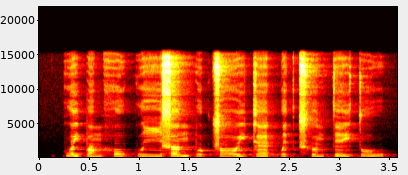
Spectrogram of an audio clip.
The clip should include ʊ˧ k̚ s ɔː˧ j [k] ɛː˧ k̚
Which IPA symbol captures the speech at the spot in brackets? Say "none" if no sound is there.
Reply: k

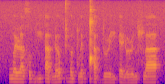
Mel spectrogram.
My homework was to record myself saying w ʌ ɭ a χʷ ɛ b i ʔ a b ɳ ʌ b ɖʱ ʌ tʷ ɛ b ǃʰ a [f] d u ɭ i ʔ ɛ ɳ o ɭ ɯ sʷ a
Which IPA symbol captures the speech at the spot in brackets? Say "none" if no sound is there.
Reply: b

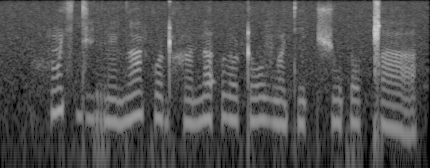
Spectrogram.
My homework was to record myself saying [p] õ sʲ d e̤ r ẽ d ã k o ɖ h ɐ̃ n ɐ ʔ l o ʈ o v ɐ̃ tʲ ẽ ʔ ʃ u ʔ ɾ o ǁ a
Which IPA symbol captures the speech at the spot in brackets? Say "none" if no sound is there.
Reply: h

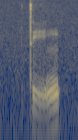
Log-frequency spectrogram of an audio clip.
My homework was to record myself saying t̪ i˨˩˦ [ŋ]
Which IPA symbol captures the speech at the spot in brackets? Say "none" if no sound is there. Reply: ŋ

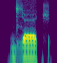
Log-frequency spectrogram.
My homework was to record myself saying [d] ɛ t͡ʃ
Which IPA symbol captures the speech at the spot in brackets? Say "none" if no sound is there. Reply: d͡ʑ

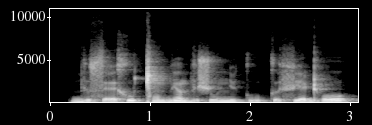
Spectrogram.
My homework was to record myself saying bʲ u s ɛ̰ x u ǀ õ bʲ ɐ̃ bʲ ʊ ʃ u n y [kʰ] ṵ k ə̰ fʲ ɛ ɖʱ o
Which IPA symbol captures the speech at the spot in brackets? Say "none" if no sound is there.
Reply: k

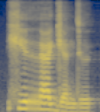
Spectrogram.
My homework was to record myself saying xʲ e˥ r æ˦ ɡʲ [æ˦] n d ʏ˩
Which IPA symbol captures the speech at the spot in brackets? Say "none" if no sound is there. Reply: æ˩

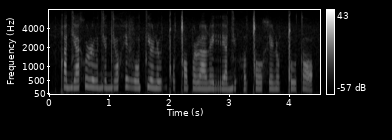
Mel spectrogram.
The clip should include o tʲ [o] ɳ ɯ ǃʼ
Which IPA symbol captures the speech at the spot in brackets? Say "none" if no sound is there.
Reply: ɤ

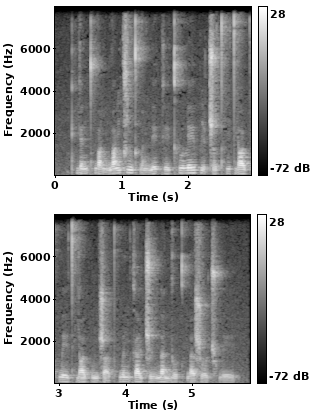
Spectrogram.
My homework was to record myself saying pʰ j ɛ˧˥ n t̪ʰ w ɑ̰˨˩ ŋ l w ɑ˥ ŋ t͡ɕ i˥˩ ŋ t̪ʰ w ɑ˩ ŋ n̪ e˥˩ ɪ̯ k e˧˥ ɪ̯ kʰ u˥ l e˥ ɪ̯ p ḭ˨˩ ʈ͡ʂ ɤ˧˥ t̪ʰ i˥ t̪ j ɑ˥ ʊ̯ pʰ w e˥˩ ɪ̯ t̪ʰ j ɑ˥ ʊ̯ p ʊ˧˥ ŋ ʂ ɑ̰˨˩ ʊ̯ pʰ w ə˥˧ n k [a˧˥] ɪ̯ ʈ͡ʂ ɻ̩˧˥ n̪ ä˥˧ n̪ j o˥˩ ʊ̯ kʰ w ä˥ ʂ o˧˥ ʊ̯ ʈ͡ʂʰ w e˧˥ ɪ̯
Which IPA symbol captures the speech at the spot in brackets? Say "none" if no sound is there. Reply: a˥˩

